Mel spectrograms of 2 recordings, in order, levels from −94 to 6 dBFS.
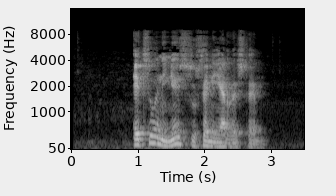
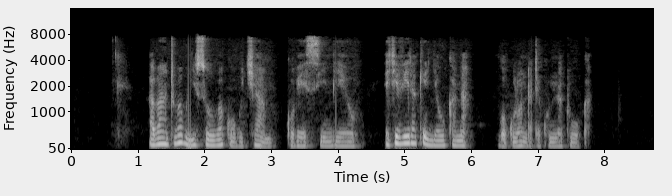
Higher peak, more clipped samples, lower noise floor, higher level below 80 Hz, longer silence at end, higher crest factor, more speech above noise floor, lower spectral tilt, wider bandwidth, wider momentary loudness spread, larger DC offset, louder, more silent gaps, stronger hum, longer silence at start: about the same, -6 dBFS vs -8 dBFS; neither; second, -68 dBFS vs -85 dBFS; about the same, -54 dBFS vs -58 dBFS; second, 0.6 s vs 0.95 s; about the same, 22 dB vs 20 dB; second, 43 dB vs 59 dB; about the same, -5 dB/octave vs -4.5 dB/octave; first, 9.4 kHz vs 8 kHz; second, 10 LU vs 20 LU; neither; about the same, -25 LUFS vs -26 LUFS; neither; neither; first, 0.95 s vs 0.65 s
